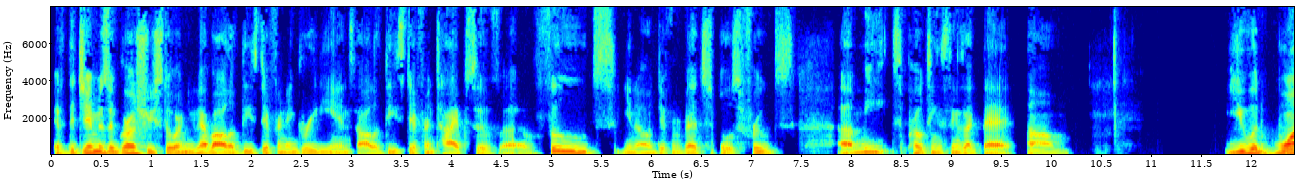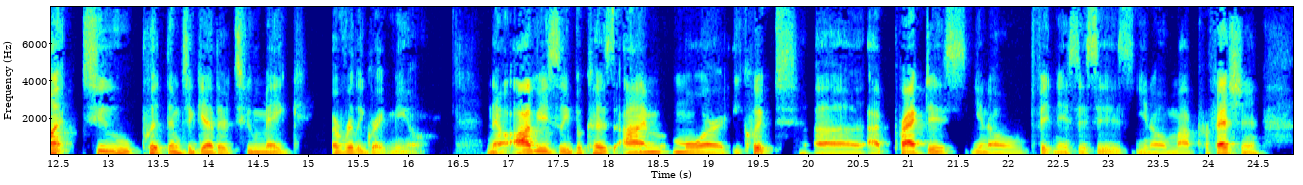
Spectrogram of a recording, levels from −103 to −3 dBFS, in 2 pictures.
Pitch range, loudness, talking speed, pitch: 100-115 Hz, -29 LUFS, 160 wpm, 105 Hz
